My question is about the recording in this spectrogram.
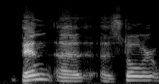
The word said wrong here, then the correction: Stiller: was was so nice. Did I get the name right? – Stiller, yeah. Ben Stiller, sure.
